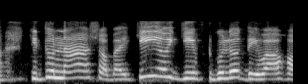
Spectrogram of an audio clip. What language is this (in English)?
Bangla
